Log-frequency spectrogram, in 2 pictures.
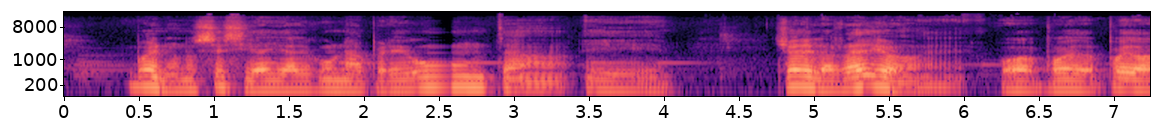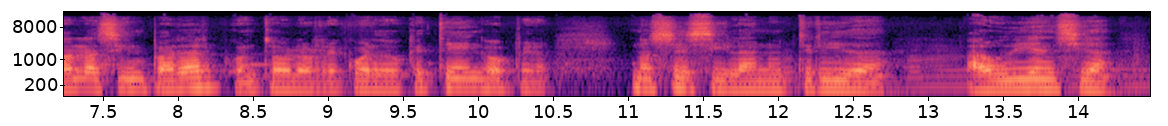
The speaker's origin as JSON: {"language": "Spanish", "town": "Gerli", "region": "Buenos Aires Province", "country": "Argentina", "said": "Si pregunta si dice que es Herley, ya sabe que soy de Herley."}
